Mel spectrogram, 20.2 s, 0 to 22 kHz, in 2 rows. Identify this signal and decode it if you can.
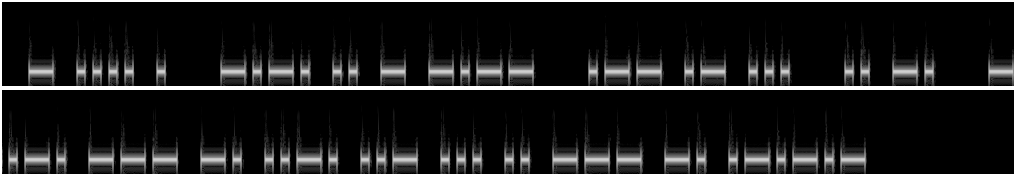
Morse code, heard as a keyed tone, about 16 wpm, 700 Hz. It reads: THE CITY WAS IN CONFUSION.
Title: Sentences from Top 1600 Words 15wpm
